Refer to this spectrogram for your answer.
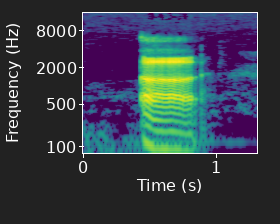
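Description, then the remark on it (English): A single loud, abrupt sneeze bursts out, a sharp voiced blast lasting under half a second before it falls quiet again. “excuse me. Bless you.”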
